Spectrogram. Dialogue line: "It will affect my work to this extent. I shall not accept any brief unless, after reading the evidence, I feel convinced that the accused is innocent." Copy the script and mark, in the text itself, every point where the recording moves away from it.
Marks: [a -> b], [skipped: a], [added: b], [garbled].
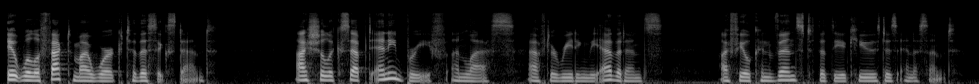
"It will affect my work to this extent. I shall [skipped: not] accept any brief unless, after reading the evidence, I feel convinced that the accused is innocent."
